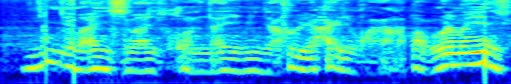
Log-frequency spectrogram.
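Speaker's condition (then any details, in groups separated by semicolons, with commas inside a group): Tongue cancer, partial glossectomy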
